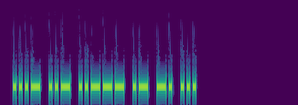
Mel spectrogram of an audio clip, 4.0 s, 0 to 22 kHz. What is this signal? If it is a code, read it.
Morse code, heard as a keyed tone, about 30 wpm, 700 Hz. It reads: VU2ANS
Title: DXCC-100 Call Signs - 6 Characters - Repeated 3x - 30wpm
